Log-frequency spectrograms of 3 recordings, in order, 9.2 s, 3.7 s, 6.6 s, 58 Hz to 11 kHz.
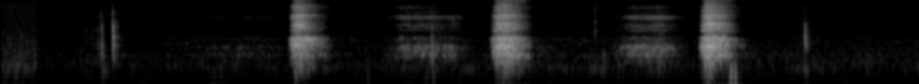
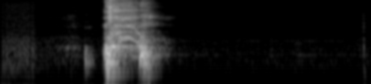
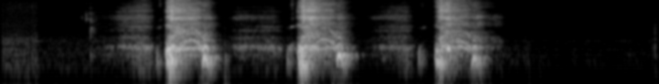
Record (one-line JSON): {"exhalation_length": "9.2 s", "exhalation_amplitude": 5552, "exhalation_signal_mean_std_ratio": 0.25, "cough_length": "3.7 s", "cough_amplitude": 16626, "cough_signal_mean_std_ratio": 0.26, "three_cough_length": "6.6 s", "three_cough_amplitude": 24131, "three_cough_signal_mean_std_ratio": 0.33, "survey_phase": "beta (2021-08-13 to 2022-03-07)", "age": "45-64", "gender": "Female", "wearing_mask": "No", "symptom_none": true, "smoker_status": "Never smoked", "respiratory_condition_asthma": true, "respiratory_condition_other": false, "recruitment_source": "REACT", "submission_delay": "1 day", "covid_test_result": "Negative", "covid_test_method": "RT-qPCR", "influenza_a_test_result": "Negative", "influenza_b_test_result": "Negative"}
